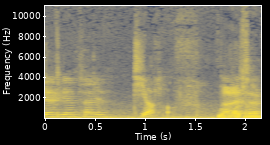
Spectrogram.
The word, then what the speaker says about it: Dyatlov: Dyatlov. One more time. Say it again one more time. Dyatlov.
